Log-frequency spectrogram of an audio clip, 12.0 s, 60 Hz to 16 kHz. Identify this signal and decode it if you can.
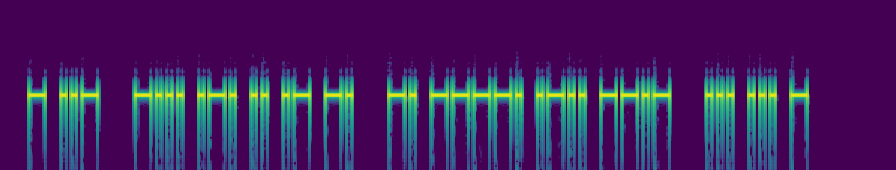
Morse code, heard as a keyed tone, about 17 wpm, 700 Hz. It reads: TU BRIAN N9LQ SST
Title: K1USN SST QSO Practice - 17wpm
